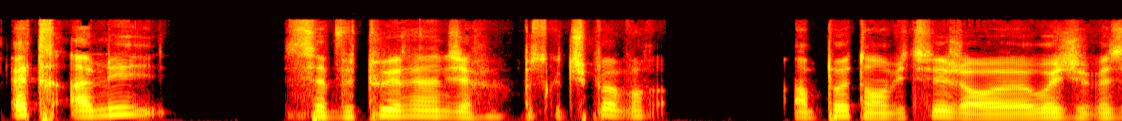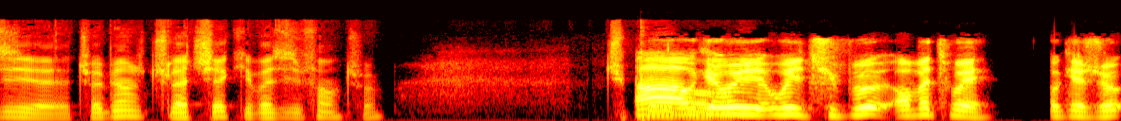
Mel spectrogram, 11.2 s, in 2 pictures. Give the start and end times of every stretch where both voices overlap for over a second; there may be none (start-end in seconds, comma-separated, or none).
none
